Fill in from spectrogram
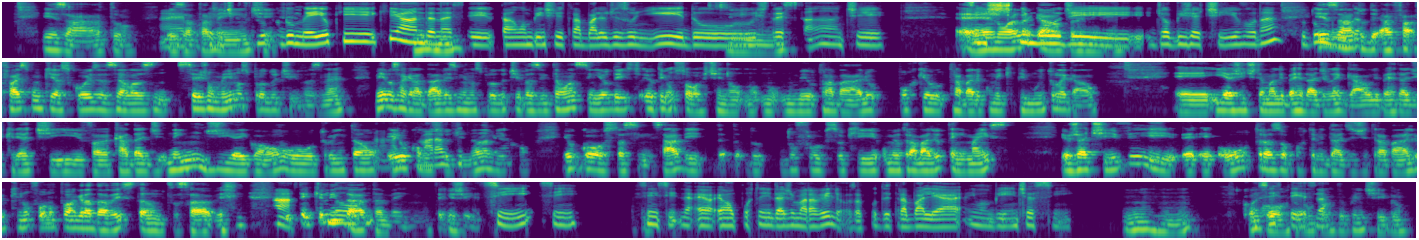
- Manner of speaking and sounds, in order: tapping; chuckle; other noise; other background noise
- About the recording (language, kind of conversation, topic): Portuguese, podcast, Quais pequenas vitórias te dão força no dia a dia?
